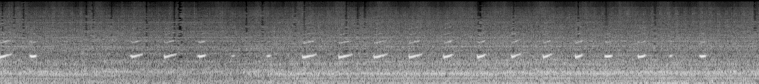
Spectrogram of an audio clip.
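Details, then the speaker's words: 2020 Renault Duster AWD automatic, 19,000 km, warm, driving without braking, mic on the subframe: sharp high chirp about three times a second with wheel rotation from the left side; caused by the left inner CV joint boot. "Речь идёт о писке, чириканье, называйте как хотите. Раздражающий звук во время движения, особенно без торможения и в прогретом автомобиле."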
